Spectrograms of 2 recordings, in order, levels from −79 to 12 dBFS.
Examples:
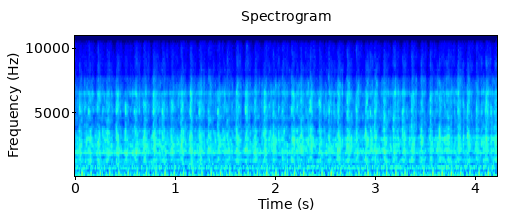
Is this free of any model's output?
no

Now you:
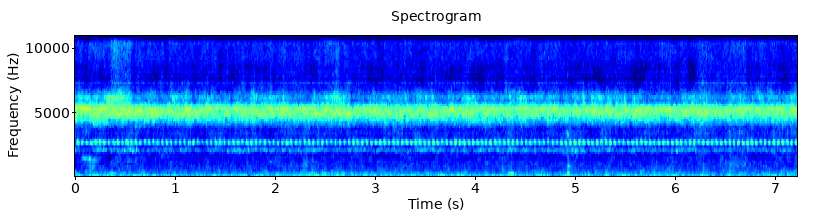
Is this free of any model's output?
no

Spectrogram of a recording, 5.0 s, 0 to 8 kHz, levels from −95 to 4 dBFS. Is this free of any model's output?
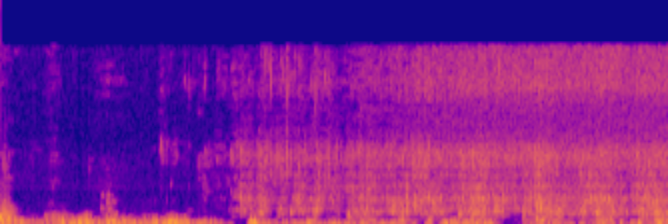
yes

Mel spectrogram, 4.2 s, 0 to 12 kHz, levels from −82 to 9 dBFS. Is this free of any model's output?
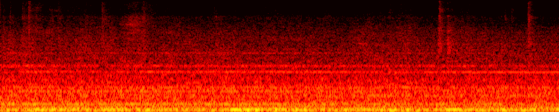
no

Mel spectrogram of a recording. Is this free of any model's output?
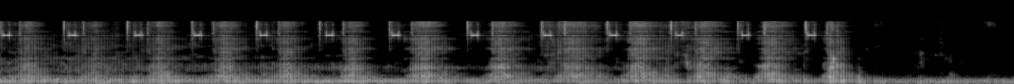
no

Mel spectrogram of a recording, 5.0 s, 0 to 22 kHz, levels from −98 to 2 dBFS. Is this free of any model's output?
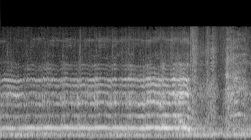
yes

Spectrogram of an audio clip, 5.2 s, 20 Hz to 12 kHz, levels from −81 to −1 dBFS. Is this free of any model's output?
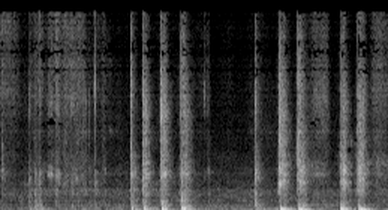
no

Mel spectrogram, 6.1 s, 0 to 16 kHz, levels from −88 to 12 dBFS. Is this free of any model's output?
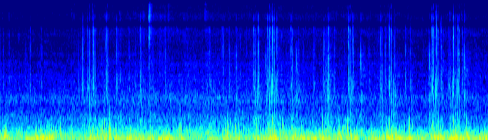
yes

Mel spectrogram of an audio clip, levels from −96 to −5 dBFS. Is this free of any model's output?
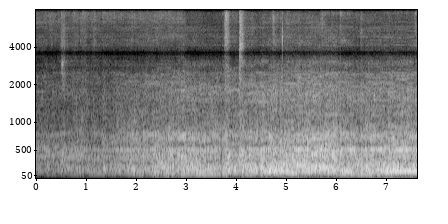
no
